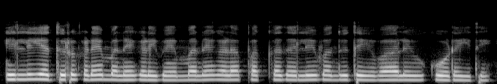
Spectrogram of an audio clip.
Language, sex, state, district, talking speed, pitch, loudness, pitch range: Kannada, female, Karnataka, Bidar, 110 wpm, 210 Hz, -15 LUFS, 205-215 Hz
